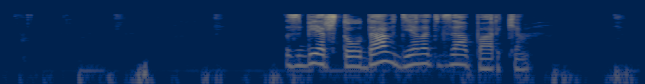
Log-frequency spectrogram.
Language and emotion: Russian, neutral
